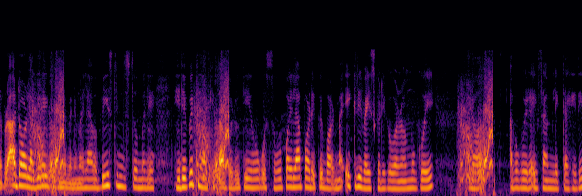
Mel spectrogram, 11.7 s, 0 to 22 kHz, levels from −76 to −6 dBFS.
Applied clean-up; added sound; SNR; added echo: none; Zipper (clothing); 3 dB; none.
